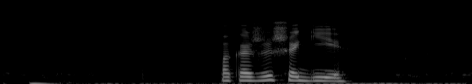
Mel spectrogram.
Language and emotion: Russian, neutral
